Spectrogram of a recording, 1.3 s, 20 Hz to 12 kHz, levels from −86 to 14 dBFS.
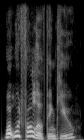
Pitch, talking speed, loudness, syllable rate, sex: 270 Hz, 235 wpm, -16 LUFS, 5.7 syllables/s, female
